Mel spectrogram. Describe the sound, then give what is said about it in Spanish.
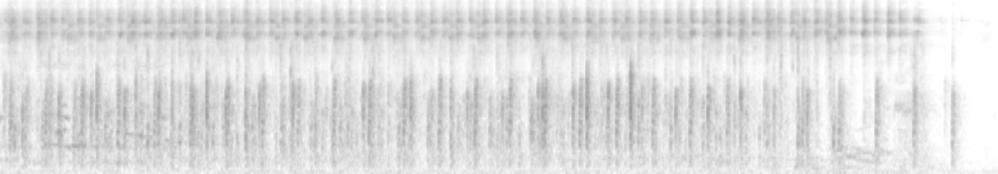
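A crowd claps steadily for about nine seconds, applauding in praise of God at a preacher's request: a dense, sustained patter of many hands that fades out abruptly near the end, with faint voices mixed in. “Dele un aplauso por un minuto, hermano.”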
